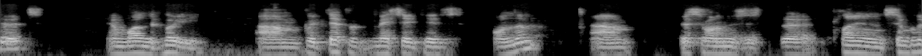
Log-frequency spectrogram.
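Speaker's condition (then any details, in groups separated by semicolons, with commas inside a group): Motor neurone disease; about nine months since diagnosis, slow progression, still walking; voice change early symptom, voice worsening daily, learning text-to-speech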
